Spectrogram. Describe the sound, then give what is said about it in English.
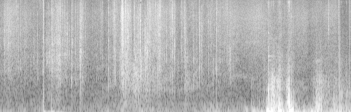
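A blank sheet of paper is handled, with soft scattered crinkles that build to a louder, rustling crumple near the end, and no one speaking. “Blank sheet of paper, okay.”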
